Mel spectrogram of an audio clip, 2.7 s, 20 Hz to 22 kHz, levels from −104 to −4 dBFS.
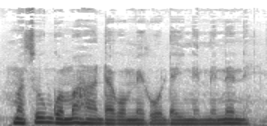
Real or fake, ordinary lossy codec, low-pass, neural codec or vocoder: real; MP3, 64 kbps; 19.8 kHz; none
